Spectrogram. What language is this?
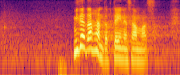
Estonian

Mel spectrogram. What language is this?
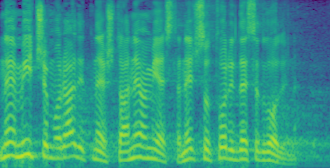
Croatian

